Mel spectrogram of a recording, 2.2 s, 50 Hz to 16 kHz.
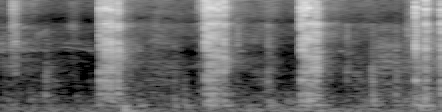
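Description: Ratchet wrench loosening a bolt during a trailer hitch installation on a 2021 Chevrolet Traverse, heard as four short, close bursts of rapid clicking evenly spaced about half a second apart, with no talking.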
